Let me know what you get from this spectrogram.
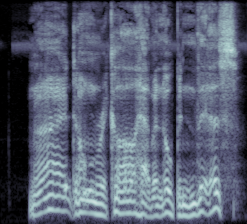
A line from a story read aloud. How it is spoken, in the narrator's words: the doctor said with slurred speech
